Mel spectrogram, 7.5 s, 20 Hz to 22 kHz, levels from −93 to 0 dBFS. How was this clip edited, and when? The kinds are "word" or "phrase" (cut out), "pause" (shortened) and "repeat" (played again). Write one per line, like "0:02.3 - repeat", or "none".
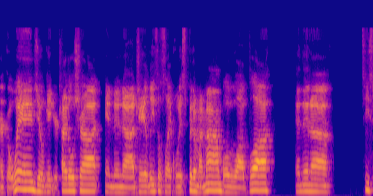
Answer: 0:02.0 - pause

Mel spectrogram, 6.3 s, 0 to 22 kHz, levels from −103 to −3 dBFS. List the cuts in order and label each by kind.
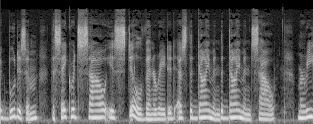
0:04.4 - repeat

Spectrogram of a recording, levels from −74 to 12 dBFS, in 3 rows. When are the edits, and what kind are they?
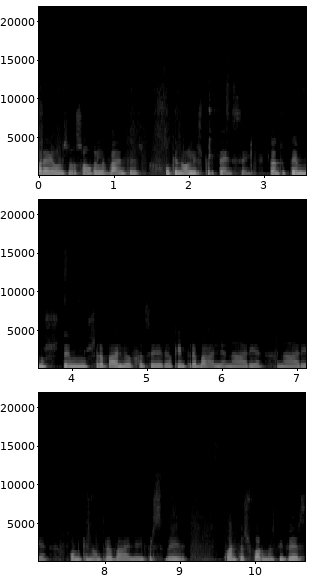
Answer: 0:03.0 - pause
0:04.3 - word
0:05.3 - phrase
0:06.7 - repeat

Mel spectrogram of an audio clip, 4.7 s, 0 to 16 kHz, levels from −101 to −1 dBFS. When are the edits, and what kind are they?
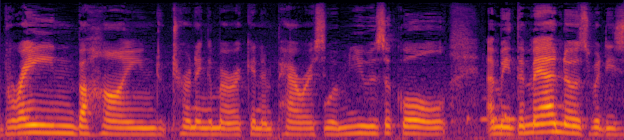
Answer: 0:01.3 - word
0:02.4 - word

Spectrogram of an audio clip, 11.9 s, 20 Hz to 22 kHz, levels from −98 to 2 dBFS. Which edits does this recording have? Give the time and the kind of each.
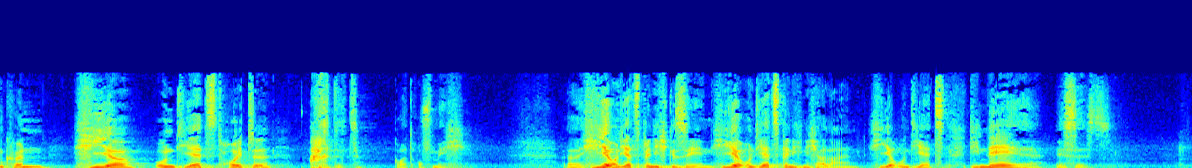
none

